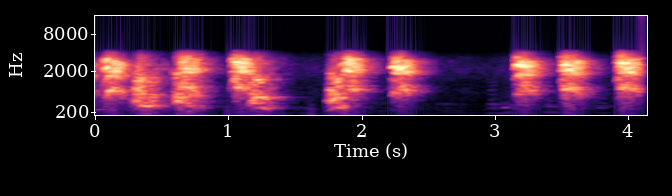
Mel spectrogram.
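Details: Two dogs, a rottweiler and a dachshund, barking at each other: a run of sharp, loud barks in quick bursts, with a short pause near the middle before the barking resumes.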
